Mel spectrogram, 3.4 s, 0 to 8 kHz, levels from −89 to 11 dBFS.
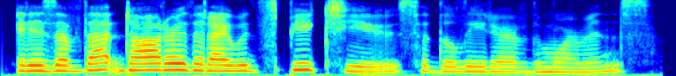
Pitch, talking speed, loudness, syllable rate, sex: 210 Hz, 300 wpm, -16 LUFS, 6.4 syllables/s, female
